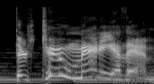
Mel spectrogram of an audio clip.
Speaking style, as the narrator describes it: yelled

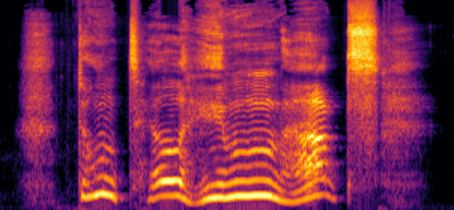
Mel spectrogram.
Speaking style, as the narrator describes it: Crowley whines in annoyance

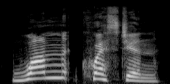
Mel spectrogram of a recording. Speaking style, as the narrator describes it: shouted Dave

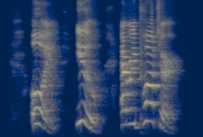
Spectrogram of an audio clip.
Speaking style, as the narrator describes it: shouted a particularly grim-looking dwarf

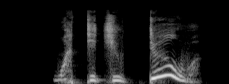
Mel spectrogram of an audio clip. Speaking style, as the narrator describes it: she choked out

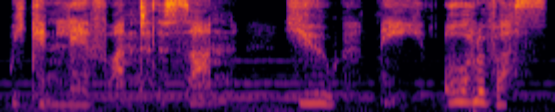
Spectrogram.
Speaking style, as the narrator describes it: she whispers

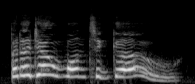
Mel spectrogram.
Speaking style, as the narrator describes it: I cried

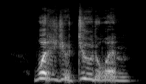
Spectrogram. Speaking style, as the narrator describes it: He growls

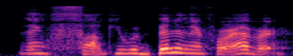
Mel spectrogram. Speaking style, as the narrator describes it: Zaire grumbles

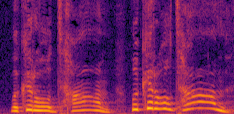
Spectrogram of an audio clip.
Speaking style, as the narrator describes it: screamed his wife

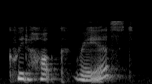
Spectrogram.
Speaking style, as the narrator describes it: asked Felix

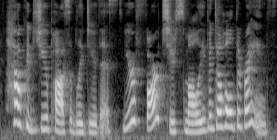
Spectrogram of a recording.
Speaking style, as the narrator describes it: The man laughed and said

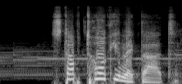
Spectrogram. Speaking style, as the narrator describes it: Laura cried out

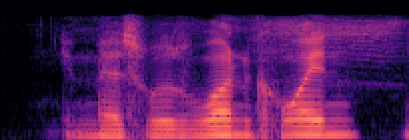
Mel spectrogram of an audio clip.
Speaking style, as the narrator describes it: he muttered

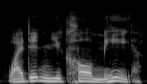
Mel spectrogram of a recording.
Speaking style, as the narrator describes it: I asked

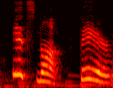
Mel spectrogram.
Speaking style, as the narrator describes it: cried Little Bunny

